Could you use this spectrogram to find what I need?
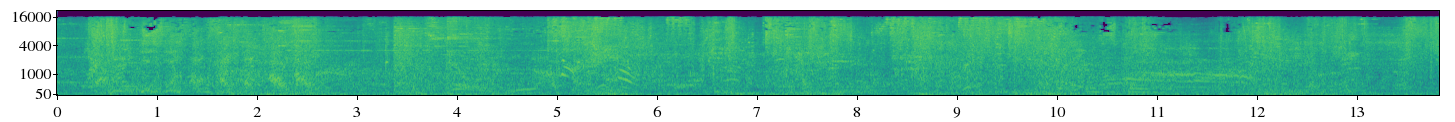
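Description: Spell blasts and weapon strikes crash and whoosh in a fast battle.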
